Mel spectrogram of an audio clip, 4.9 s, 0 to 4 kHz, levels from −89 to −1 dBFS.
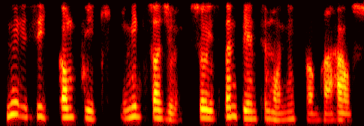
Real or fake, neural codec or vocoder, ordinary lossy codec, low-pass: fake; codec, 32 kHz, 1.9 kbps, SNAC; Opus, 24 kbps; 3.6 kHz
